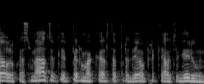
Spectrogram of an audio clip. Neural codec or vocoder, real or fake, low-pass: codec, 16 kHz, 16 kbps, FunCodec, trained on Chinese and English, 50 frames a second; fake; 7.2 kHz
